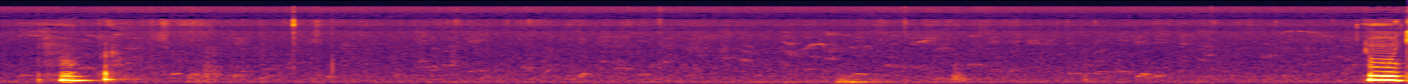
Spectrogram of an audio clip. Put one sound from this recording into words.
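A crochet hook softly pulls thread through lace.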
